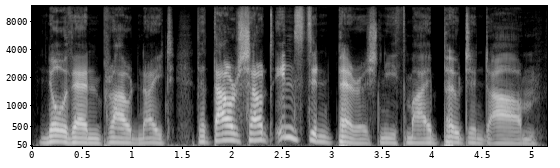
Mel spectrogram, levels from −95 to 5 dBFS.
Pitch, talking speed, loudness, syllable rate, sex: 120 Hz, 150 wpm, -19 LUFS, 3.4 syllables/s, male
